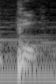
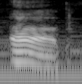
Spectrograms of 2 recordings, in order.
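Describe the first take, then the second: First: The vowel is not the central 'uh' sound. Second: The vowel is the central 'uh' sound. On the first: The speaker calls it wrong. "as pessoas falam up" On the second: The speaker calls it right. "mas é up"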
